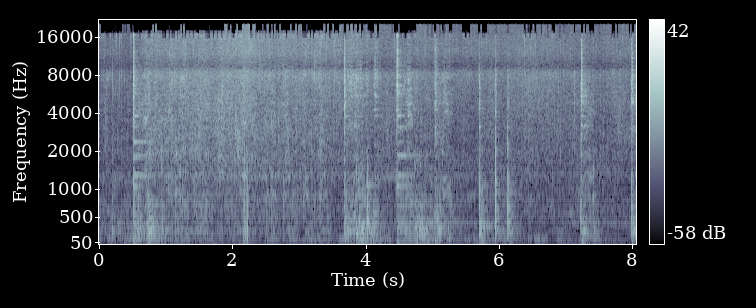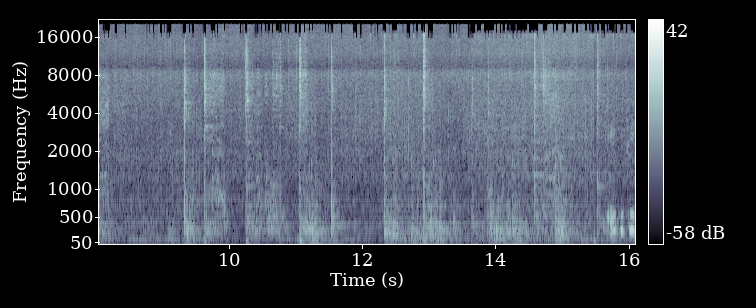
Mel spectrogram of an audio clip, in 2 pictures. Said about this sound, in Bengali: আর ডিমটা দিয়ে একটুখানি ঘাটা ঘাটা করে দেবো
